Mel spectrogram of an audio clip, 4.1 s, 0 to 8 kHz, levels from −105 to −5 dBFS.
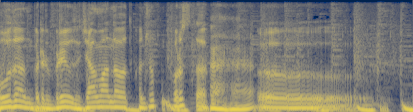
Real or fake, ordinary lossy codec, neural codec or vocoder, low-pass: real; none; none; 7.2 kHz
